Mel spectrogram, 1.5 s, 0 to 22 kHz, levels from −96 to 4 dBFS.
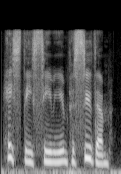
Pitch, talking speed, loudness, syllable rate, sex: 205 Hz, 200 wpm, -14 LUFS, 6.1 syllables/s, female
